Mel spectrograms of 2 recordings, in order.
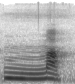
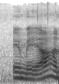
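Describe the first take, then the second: First: It is said as one blended syllable. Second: It is said as two separate letter names. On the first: This is how the combination really sounds. The speaker calls it right. "así no es como suena, suena ma" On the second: This joins the names of the letters. The speaker calls it wrong. "M más A es M A"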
